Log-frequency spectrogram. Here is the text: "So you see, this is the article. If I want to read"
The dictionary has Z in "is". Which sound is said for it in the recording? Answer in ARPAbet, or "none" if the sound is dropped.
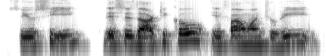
Z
